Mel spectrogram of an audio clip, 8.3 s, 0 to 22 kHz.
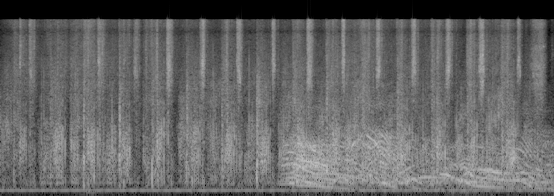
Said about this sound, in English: This is what Dr. Martens against -9 degrees Celsius snow sound like.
